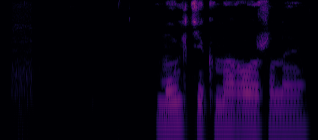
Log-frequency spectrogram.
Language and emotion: Russian, neutral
